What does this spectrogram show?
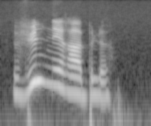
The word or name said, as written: Vulnerable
